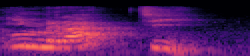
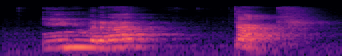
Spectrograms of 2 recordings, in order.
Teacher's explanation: Ta femme, imratak. Voilà, quand il se raccorde au mot suivant, le A devient T. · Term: tamarbuta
